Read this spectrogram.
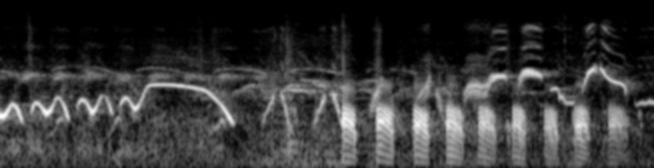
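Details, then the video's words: Chinese hwamei, tame and perched on a hand, singing strongly: wavering whistles and a long arched slur, followed by rapid repeated notes and rising whistled flourishes. "Họa mi ôm cóng cực sung trên tay - Chim thuần đét đẹt"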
